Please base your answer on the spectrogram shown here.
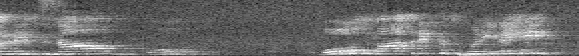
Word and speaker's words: ओम: ओम का उच्चारण 3 अक्षर अ, उ और म से मिलकर बना।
